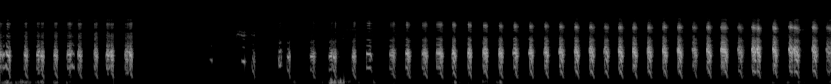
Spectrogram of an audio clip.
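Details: Female chukar partridge (keklik) call used by hunters, from a local mountain bird. A rapid chuck series breaks off, resumes with scattered notes and a brief low thump, then runs long and fast to the end.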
